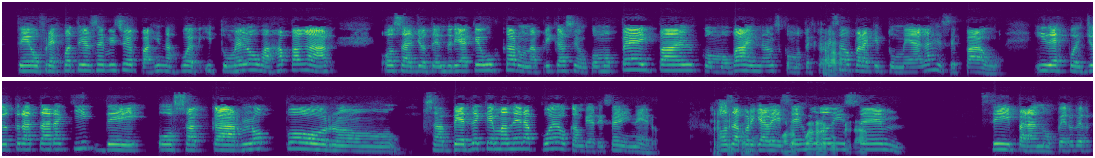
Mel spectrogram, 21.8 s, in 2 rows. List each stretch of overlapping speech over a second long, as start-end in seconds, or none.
18.0-19.6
